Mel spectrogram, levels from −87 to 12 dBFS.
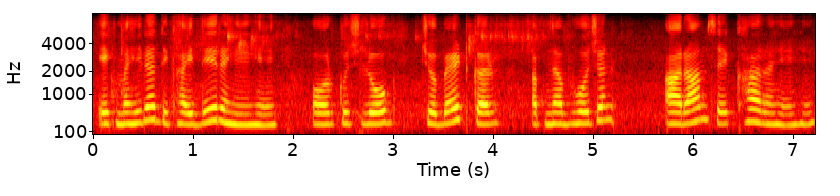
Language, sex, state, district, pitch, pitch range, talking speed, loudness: Hindi, female, Maharashtra, Chandrapur, 240 Hz, 230-255 Hz, 160 wpm, -18 LUFS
